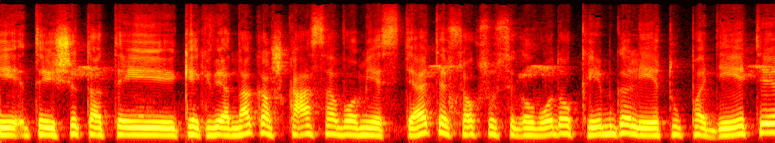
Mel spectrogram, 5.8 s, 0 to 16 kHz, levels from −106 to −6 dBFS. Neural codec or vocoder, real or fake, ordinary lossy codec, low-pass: none; real; MP3, 96 kbps; 14.4 kHz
